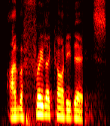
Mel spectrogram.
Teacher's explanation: And the T is tapped.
